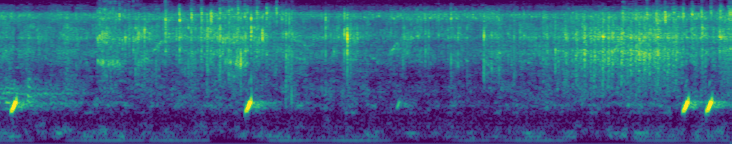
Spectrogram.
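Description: Short rising electronic blips chime now and then.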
